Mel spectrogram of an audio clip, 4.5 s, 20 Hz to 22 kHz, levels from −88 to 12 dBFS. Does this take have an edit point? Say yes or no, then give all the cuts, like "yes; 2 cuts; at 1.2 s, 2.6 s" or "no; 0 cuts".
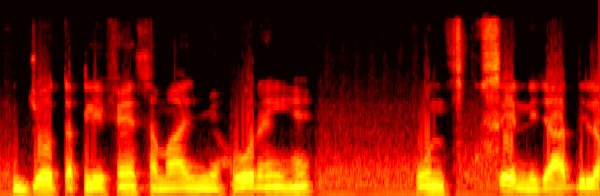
no; 0 cuts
